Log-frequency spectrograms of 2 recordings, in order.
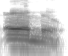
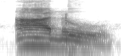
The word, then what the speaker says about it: Anu: You might mistake from me saying Anu. I'm not saying Anu. I'm pronouncing it a whole different way. All right. One of the names of the Most High would be Anu. Anu. Ah and Nu.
